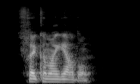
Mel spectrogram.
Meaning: 1. fit as a fiddle 2. fresh as a daisy
- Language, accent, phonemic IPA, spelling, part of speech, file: French, France, /fʁɛ kɔ.m‿œ̃ ɡaʁ.dɔ̃/, frais comme un gardon, adjective, LL-Q150 (fra)-frais comme un gardon.wav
